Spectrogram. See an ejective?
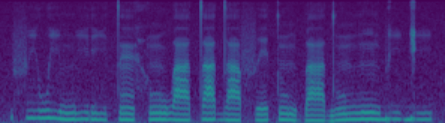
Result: no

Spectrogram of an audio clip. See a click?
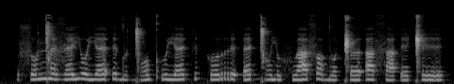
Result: yes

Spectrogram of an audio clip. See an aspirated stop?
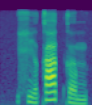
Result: no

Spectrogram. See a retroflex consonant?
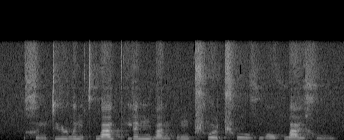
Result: yes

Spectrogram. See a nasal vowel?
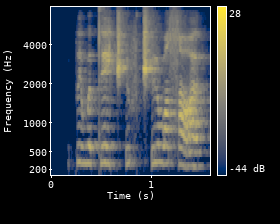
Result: no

